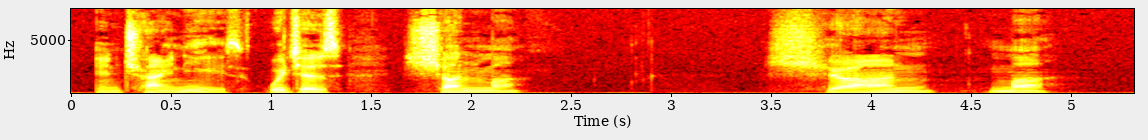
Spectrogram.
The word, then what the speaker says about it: 什么: Shanma. Notice the rising tone on the first syllable, shan, and then the neutral tone on ma.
